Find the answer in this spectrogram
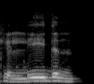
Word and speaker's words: geleden: Het was lang geleden. On dirait en néerlandais officiel et évidemment le N. Ben, on ne l'a pas prononcé ici, geleden.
